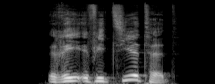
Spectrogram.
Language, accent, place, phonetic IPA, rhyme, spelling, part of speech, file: German, Germany, Berlin, [ʁeifiˈt͡siːɐ̯tət], -iːɐ̯tət, reifiziertet, verb, De-reifiziertet.ogg
- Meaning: inflection of reifizieren: 1. second-person plural preterite 2. second-person plural subjunctive II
